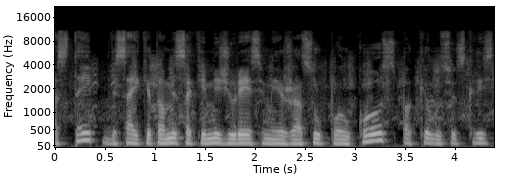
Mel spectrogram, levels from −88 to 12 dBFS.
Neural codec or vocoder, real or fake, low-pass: none; real; 10.8 kHz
